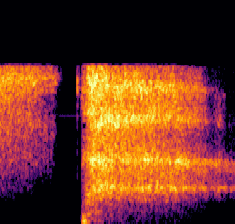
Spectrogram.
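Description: Slow, deliberate breathing in and out during a guided relaxation exercise: a soft, fading airy breath, a brief silence, then a strong, steady rush of air that holds loud to the end.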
